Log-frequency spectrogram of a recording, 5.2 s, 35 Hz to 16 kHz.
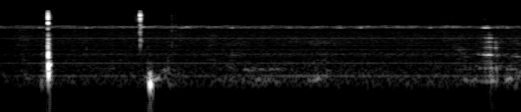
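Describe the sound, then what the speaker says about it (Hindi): A single F9 key pressed on a computer keyboard while entering a purchase bill in accounting software, giving two sharp, quiet clicks about a second apart over a faint steady hum, with a soft rustle near the end. "अब यहां से F9 प्रेस करोगे अपने कीबोर्ड से"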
